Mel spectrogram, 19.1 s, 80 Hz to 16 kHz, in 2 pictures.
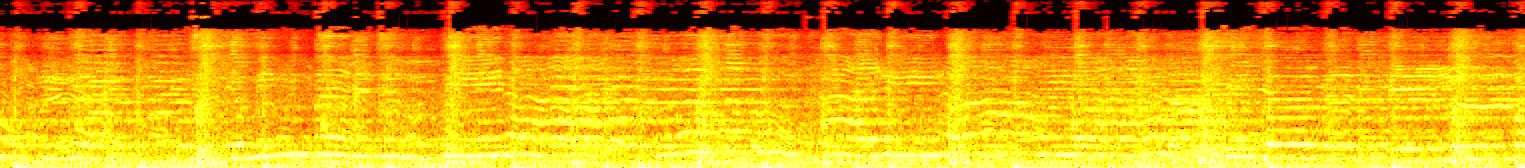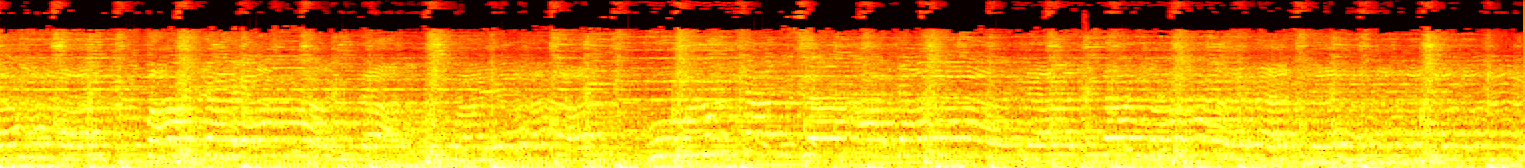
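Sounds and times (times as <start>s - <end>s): electric guitar: 0.0s - 19.0s
people singing into microphones: 0.0s - 19.0s.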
